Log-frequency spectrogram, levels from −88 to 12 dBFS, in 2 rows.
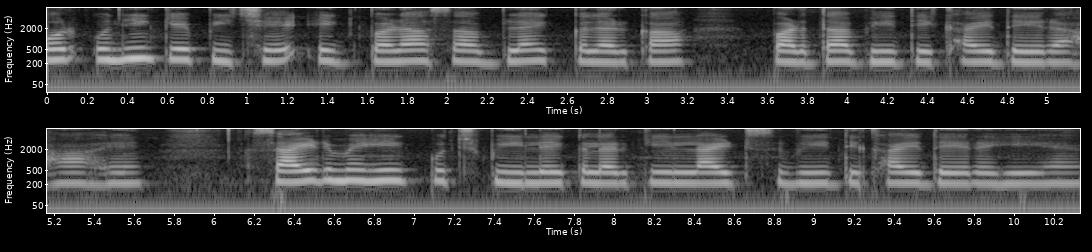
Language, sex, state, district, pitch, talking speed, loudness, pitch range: Hindi, female, Chhattisgarh, Rajnandgaon, 230 Hz, 170 wpm, -25 LUFS, 225-245 Hz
